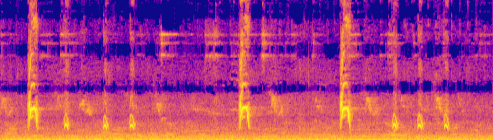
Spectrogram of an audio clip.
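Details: Birds in Central Park giving short, high, single chirps spaced about a second apart, some sharper and louder than others, over a constant low rumble of city background noise.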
